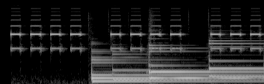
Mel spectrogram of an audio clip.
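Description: An alarm clock goes off in the morning: four quick, shrill electronic beeps, then a loud, sustained melodic chime that steps through a few notes. It is clear, with no one talking.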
